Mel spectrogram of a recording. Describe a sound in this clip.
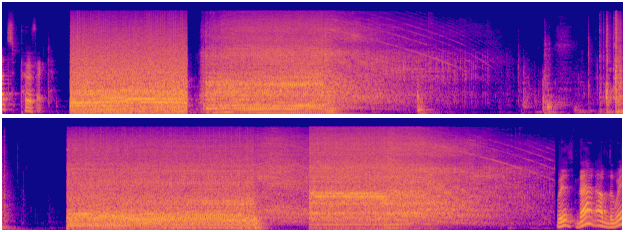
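A power saw cuts loudly through wood, in long bursts.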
